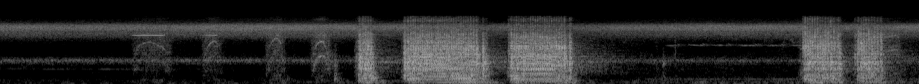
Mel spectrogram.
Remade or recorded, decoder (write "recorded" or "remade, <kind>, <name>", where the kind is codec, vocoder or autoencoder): recorded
